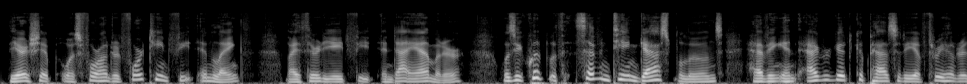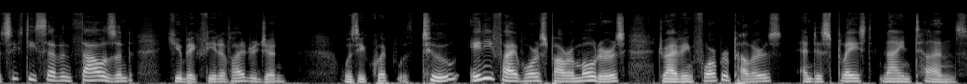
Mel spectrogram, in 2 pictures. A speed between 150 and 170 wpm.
Yes: average, 160 wpm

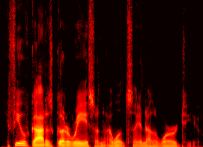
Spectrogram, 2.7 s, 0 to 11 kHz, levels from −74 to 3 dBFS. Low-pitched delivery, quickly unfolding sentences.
Yes: low, 100 Hz; fast, 330 wpm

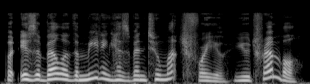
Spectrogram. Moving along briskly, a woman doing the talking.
Yes: fast, 230 wpm; female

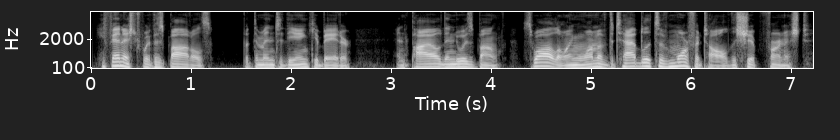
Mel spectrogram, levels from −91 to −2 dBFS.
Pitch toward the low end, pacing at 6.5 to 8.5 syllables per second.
Yes: low, 105 Hz; 6.7 syllables/s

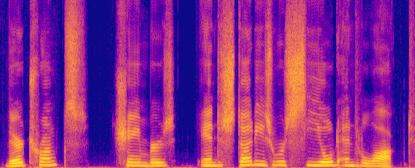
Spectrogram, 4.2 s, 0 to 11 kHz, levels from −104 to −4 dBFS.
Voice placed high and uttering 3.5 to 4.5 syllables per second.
Yes: high, 200 Hz; 3.9 syllables/s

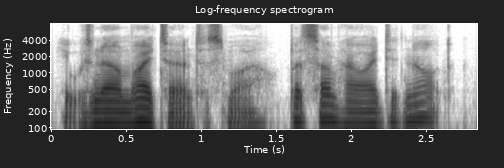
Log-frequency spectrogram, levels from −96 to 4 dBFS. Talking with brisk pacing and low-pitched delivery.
Yes: fast, 255 wpm; low, 100 Hz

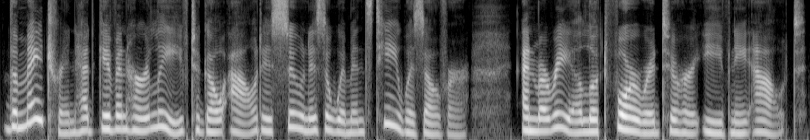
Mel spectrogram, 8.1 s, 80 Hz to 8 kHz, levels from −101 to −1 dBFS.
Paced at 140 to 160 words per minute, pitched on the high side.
No: average, 185 wpm; high, 215 Hz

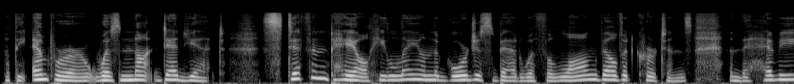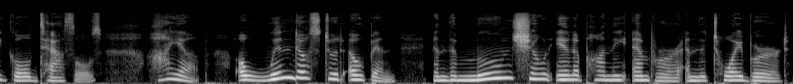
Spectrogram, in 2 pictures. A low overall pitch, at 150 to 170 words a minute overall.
No: high, 195 Hz; average, 165 wpm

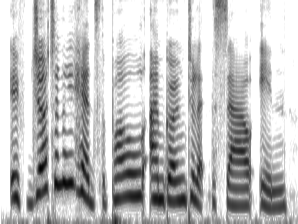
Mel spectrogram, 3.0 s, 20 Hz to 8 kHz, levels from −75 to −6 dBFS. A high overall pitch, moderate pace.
No: very high, 260 Hz; fast, 240 wpm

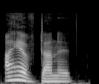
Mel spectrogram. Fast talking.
Yes: fast, 240 wpm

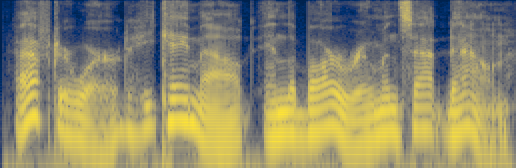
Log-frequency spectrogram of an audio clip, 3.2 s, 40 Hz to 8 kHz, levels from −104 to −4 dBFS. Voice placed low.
Yes: low, 120 Hz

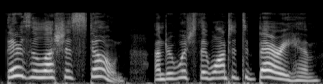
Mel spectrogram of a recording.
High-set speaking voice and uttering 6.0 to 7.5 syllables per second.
Yes: very high, 275 Hz; 6.1 syllables/s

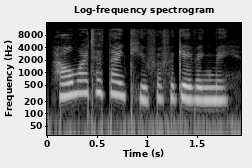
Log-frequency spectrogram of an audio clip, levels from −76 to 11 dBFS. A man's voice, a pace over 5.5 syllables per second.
No: female; 5.8 syllables/s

